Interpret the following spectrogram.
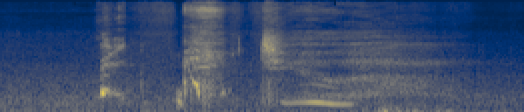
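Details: A single sneeze deliberately induced by a person feeling stuffy: a quick build-up of sharp bursts ending in a sneeze, followed by a brief trailing voiced sound.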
